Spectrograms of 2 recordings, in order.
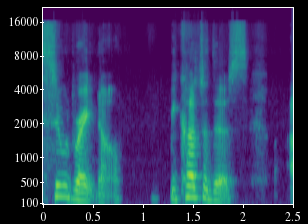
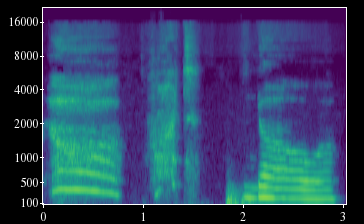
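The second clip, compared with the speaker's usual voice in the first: shocked gasp. Real, not acted. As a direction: gasp in disbelief. Shocked by someone's vacation.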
